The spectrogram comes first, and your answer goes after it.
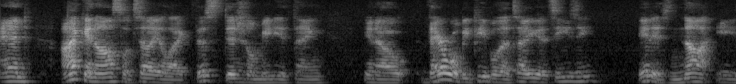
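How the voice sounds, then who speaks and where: A man with a plain, everyday voice speaks at medium pitch and a moderate pace, with lively intonation. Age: 40s. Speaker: rodeo athlete. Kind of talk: casual chat.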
